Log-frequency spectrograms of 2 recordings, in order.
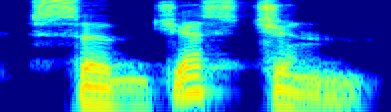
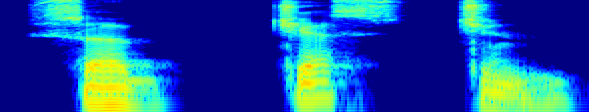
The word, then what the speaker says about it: suggestion: Suggestion. And T-I-O-N, the T makes the ch sound. So together, suggestion. Suggestion. Put the stress on the second syllable.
